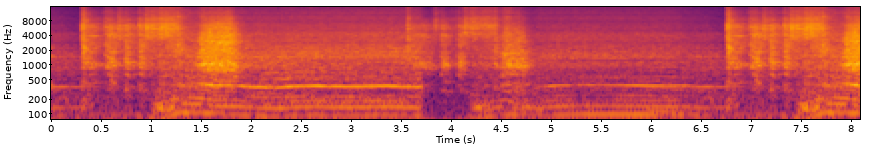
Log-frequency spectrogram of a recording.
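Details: 2014 Honda CR-V cold starts at 40°F (4°C) and below: short harsh grinding rattle fading to steady idle, from the VTC actuator; actuator already replaced under warranty but noise continues, no engine damage seen so far.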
